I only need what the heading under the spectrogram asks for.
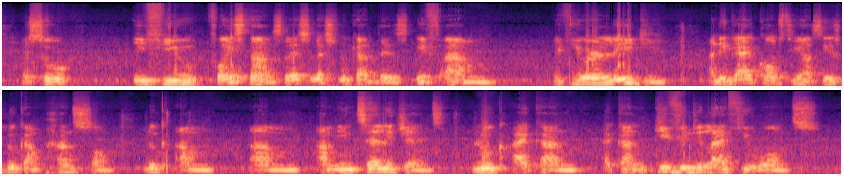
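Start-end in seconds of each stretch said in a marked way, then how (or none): none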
